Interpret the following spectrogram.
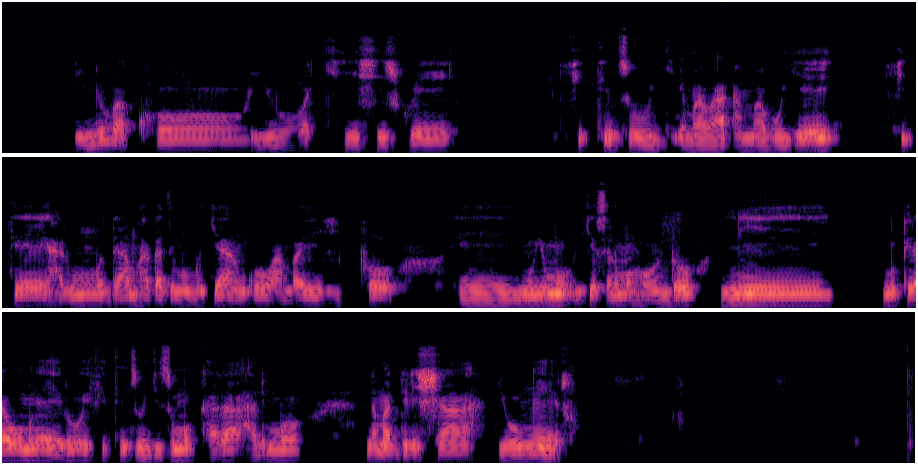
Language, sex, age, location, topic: Kinyarwanda, male, 50+, Musanze, government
